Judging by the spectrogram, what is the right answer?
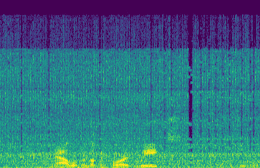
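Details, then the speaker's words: Chevy Cruze first start after a failed PCV valve and valve cover replacement, battery reconnected, idling in park to warm up: low, steady hum with no stumble or misfire. Normal idle. "Yeah, just leave it in park. Let it idle. Let it warm up. See if it starts stumbling. All right, fire it up."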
